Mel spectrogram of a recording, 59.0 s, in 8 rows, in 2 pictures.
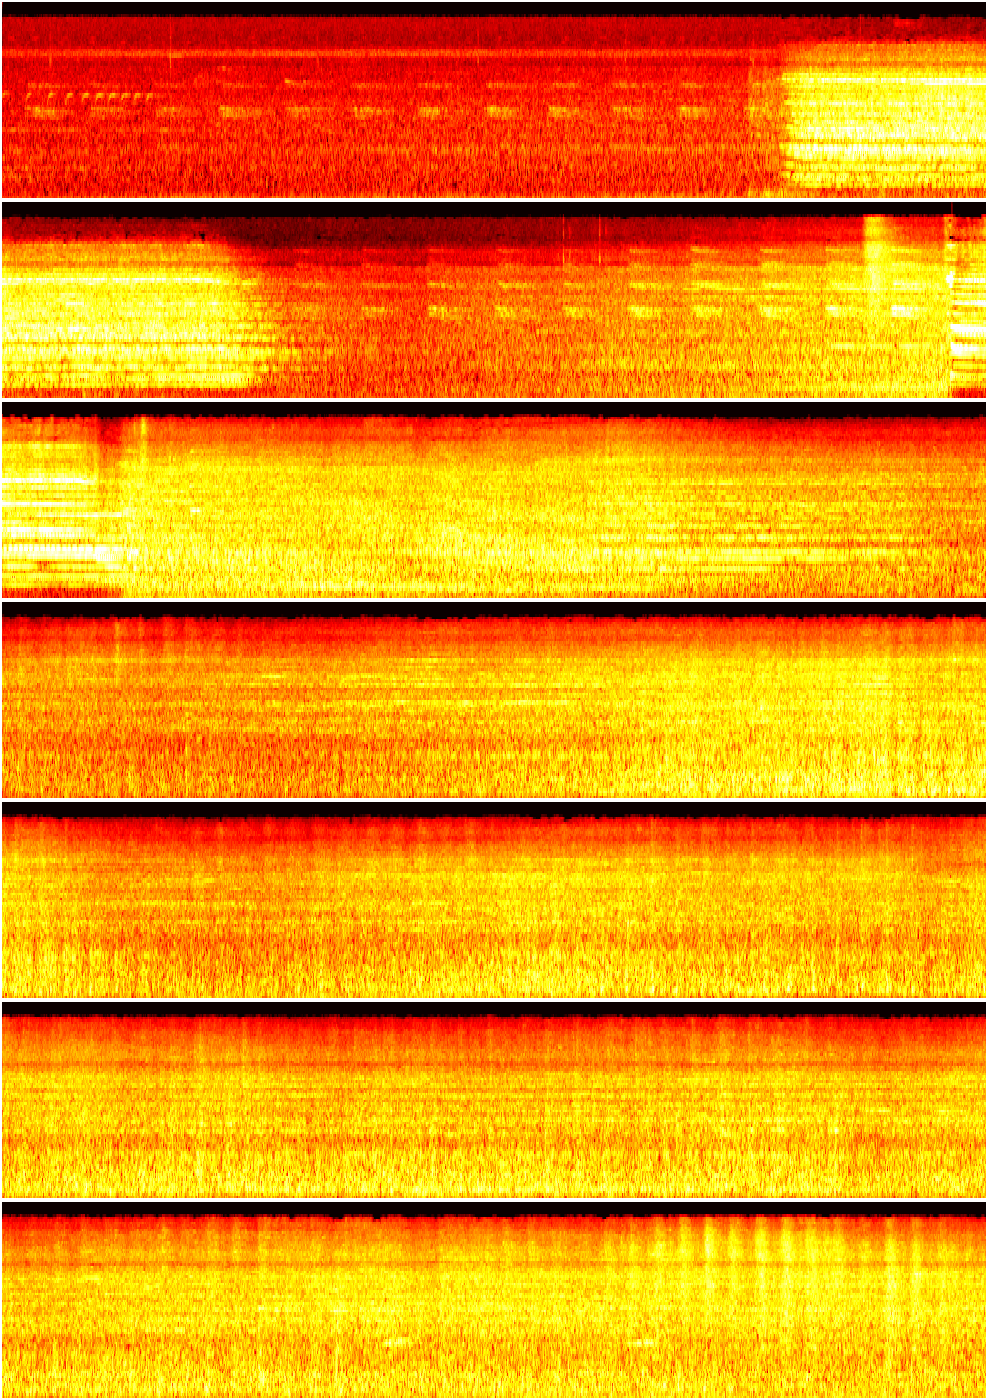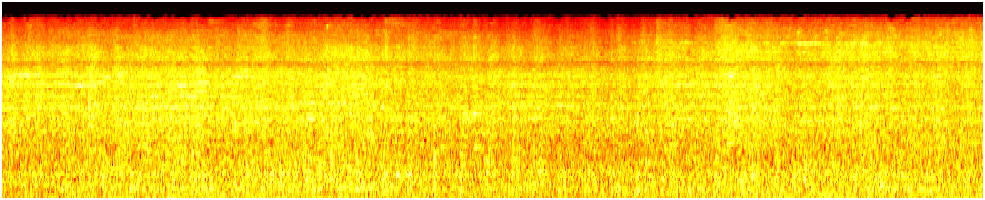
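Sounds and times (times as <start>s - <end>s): train wheels on rails: 0.0s - 59.0s
locomotive air horn: 5.8s - 9.8s, 13.8s - 21.8s.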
